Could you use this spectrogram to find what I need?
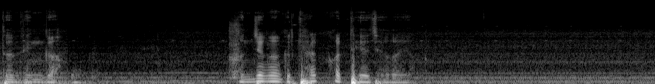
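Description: A forklift engine idles with a low, steady hum.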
